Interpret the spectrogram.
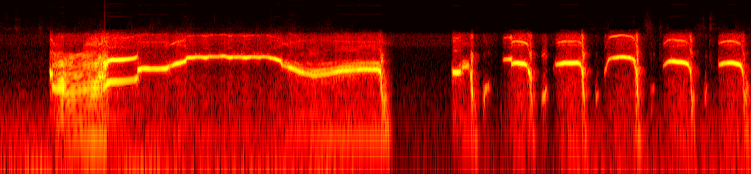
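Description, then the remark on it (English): An imitated elk bugle, given as a sample of the calls heard at an elk calling competition. It is a long, high, whistling squeal lasting about three seconds, sliding up then down, followed by a brief pause and six or so short, grunting chuckle notes in a choppy rhythm. “when we were in Salt Lake, we hosted the elk calling competition there, and we talked to several people that were at Salt Lake, say, hey, we're coming to the event.”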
